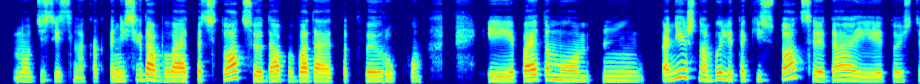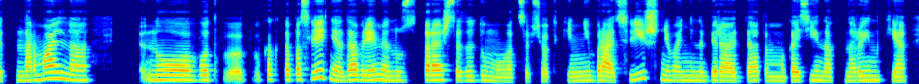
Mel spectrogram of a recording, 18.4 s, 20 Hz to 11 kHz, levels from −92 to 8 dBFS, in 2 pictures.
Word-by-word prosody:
ну, 170 0 -4
действительно, 165 -3 -4
как-то 150 +2 -7
не 175 +1 -1
всегда 205 +3 +6
бывает 170 -2 +4
под 175 - 0
ситуацию, 250 -6 +4
да, 175 +2 +3
попадает 165 -3 +2
под - - -7
твою 170 0 +2
руку. 160 0 -7 0.6
И 165 -1 0
поэтому, 190 -2 +3
м, 175 -1 -6 0.2
конечно, 270 -2 +2
были 225 +2 +1
такие 185 +1 -5
ситуации, 220 - +2
да, 190 +3 +2
и, 160 -3 -1
то 160 - -9
есть, 165 +1 -8
это 175 - -9
нормально, 190 +1 +1 0.5
э. - - -11
Но 195 -1 +1
вот, 190 +1 -3
э, - - -4 0.2
как-то 200 0 -4
последнее, 210 -1 +1
да, 195 +2 +2
время, 190 0 +1
ну, 175 0 -7
стараешься 190 +2 +2
задумываться, 160 -4 -6
всё-таки 165 +1 -9
не 170 +1 -6
брать 165 -2 +1
лишнего, 200 -4 0
не 180 0 -6
набирать, 170 -2 -1
да, 175 +1 -2
там 160 -1 -10
в 160 - -8
магазинах, 170 +1 -3
на 165 -1 -7
рынке. 180 -1 -3
180 Hz, 160 wpm, -23 LUFS, 170-195 Hz, 0.6 s, всегда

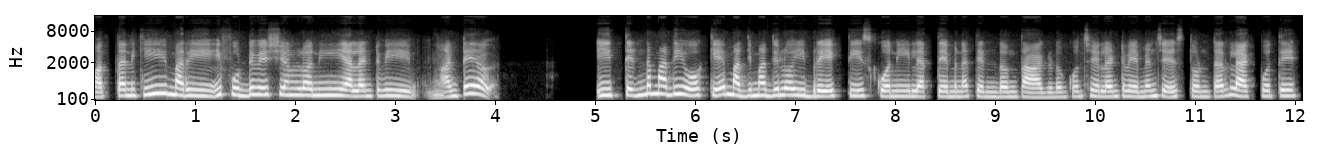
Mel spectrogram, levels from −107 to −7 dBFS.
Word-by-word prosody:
మొత్తానికి 260 +7 0 0.3
మరి 265 -1 +3 0.2
ఈ - - +4
ఫుడ్ 290 -3 +2
విషయంలోని 285 -3 +1 0.2
ఎలాంటివి 240 +2 0 0.5
అంటే 245 +9 0 1.3
ఈ - - +3 0.2
తినడం 285 +6 +2
అది 320 +2 +1 0.2
ఓకే. 270 0 0
మధ్య 255 -2 +1
మధ్యలో 270 +2 +2
ఈ - - +1
బ్రేక్ 235 +1 +2
తీసుకొని 235 -2 -2
లేకపోతే 220 +1 -3
ఏమైనా 220 0 -4
తినడం, 210 -1 -2
తాగడం 200 +1 -2
కొంచెం 225 +4 -7
ఇలాంటివి 225 +1 -1
ఏమైనా 225 +3 -2
చేస్తూంటారా? 225 +1 -3
లేకపోతే 235 +2 -2
240 Hz, 125 wpm, -16 LUFS, 225-270 Hz, 1.3 s, ఈ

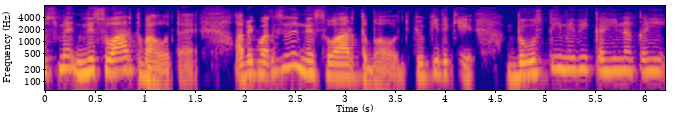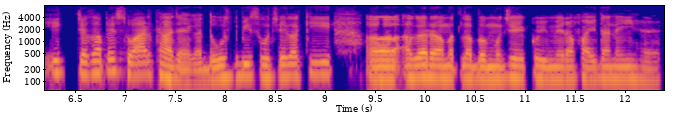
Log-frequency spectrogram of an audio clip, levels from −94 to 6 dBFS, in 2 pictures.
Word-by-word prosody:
इसमें 215 +4 -1
निस्वार्थ 185 +2 +6
भाव 110 -4 +5
होता 95 +1 -6
है। - - -9 0.4
आप - - +3
एक 160 - +2
बात 160 -1 +3
इसमें 225 +8 -2
निस्वार्थ 145 - +4
भाव 105 -1 -5 0.2
क्योंकि 140 +4 -4
देखिए 155 -5 -6 0.5
दोस्ती 165 +6 +1
में 205 -1 0
भी 205 0 -3
कहीं 185 +1 -1
न 190 0 -2
कहीं 185 +1 -3
एक 170 - -6
जगह 160 +1 0
पे 180 - -1
स्वार्थ 155 -2 -1
आ 130 - +4
जाएगा। 100 -4 -4
दोस्त 130 +3 -2
भी 140 0 -1
सोचेगा 135 0 -3
कि 155 0 -5 0.4
अ, - - -4 0.3
अगर 130 +1 +2
अ, 125 -1 +3
मतलब 125 -1 -3
मुझे 120 +1 -1
कोई 120 -2 -3
मेरा 115 0 -2
फायदा 120 +1 -4
नहीं 120 0 -4
है, 105 -1 -10
145 Hz, 190 wpm, -22 LUFS, 125-175 Hz, 0.5 s, निस्वार्थ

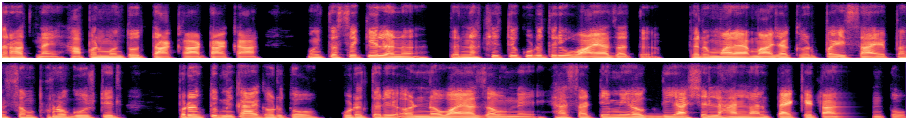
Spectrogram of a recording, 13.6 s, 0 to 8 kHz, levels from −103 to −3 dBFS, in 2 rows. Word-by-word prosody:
राहत 135 -2 +2
नाही. 105 -2 -1
आपण 125 +4 0
म्हणतो 135 0 0
"टाका, 115 -2 +4
टाका." 115 -3 +3 0.4
मग 155 - 0
तसं 170 +3 -1
केलं 175 -7 +4
ना 130 - -2 0.3
तर 160 - -4
नक्कीच 155 +4 -1
ते 195 - -1
कुठेतरी 185 -1 -2
वाया 130 -2 +6
जातं. 110 -6 -5 0.3
तर 140 +1 0
मला 135 0 +4
माझ्याकडे 135 +3 +1
पैसा 120 -1 0
आहे 120 0 +4
पण 155 - -3
संपूर्ण 160 +3 -1
गोष्टीत. 135 0 -3 0.5
परंतु 185 +1 +1
मी 190 +1 0
काय 185 -1 +3
करतो 125 -2 -4 0.2
कुठेतरी 150 +3 -2
अन्न 125 -3 -1
वाया 125 0 +6
जाऊ 115 -2 -2
नये 105 0 -6 0.2
ह्यासाठी 145 +1 -2
मी 160 0 0
अगदी 130 +2 -4
अशी 130 +2 +2
ते 135 - -2
लहान-लहान 140 +3 0
पॅकेट 130 -1 +4
आणतो. 110 -1 -4
135 Hz, 180 wpm, -18 LUFS, 120-150 Hz, 0.5 s, वाया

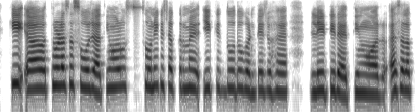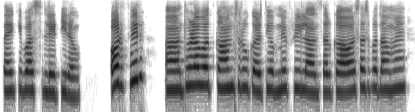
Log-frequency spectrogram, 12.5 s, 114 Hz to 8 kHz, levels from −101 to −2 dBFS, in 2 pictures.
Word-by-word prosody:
कि 340 0 +5
अ, 280 +1 +4
थोड़ा-सा 315 +1 +3
सो 290 -1 0
जाती 250 0 0
हूँ 290 0 -1
और 295 - +1
उस 305 0 -8 0.2
सोने 300 0 -1
के 315 - -5
चक्कर 290 -1 -5
में 285 0 -1
1-1, 280 0 -5
2-2 280 0 -4
घंटे 260 0 -3
जो 260 0 -5
है 245 -1 -3 0.4
लेटी 260 +1 0
रहती 245 0 0
हूँ 240 -1 -3
और 225 -1 -2
ऐसा 260 +4 +1
लगता 260 0 -2
है 255 0 0
कि 270 +1 -10
बस 260 0 0
लेटी 240 0 -2
रहुँ। 210 -1 -4 0.5
और 320 +1 +9
फिर 390 +4 +4 0.3
अ, 270 0 +4
थोड़ा 315 +1 +6
बहुत 315 -1 +4
काम 285 0 +3
शुरू 290 0 -4
करती 265 0 -1
हूँ 270 - 0
अपने 275 +2 -2
फ्रीलांसर 250 -3 -2
का 245 -1 +4
और 260 +1 +3
सच 285 +1 -3
बताऊँ 270 -2 -1
मैं 290 +1 -3
275 Hz, 210 wpm, -21 LUFS, 255-290 Hz, 0.5 s, और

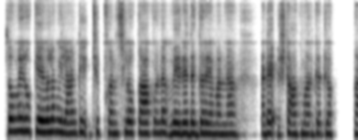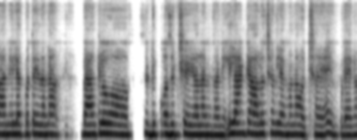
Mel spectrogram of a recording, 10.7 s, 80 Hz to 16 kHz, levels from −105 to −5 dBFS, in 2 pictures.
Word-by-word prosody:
So, 320 - +4
మీరు 325 0 +3
కేవలం 305 0 +8
ఇలాంటి 275 +1 -1 0.2
చిట్ 300 -5 -6
ఫండ్స్‌లో 275 +2 -1
కాకుండా 275 +1 +2
వేరే 270 0 +4
దగ్గర 270 +1 +2
ఏమన్నా 250 0 -1 0.5
అంటే 265 +2 +2 0.2
స్టాక్ 255 -2 -1
మార్కెట్‌లో 255 +1 -3 0.4
కానీ 250 0 +1
లేకపోతే 255 +1 -2
ఏదైనా 245 0 -1 0.5
బాంక్‌లో 250 +2 +2 0.7
డిపాజిట్ 250 -1 -1
చేయాలని 240 -1 +1
కానీ 230 0 +1
ఇలాంటి 270 0 +1
ఆలోచనలేమన్నా 255 -1 -2
వచ్చాయా 230 +1 -4
ఎప్పుడైనా? 230 0 -4
255 Hz, 135 wpm, -18 LUFS, 245-270 Hz, 0.7 s, కేవలం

